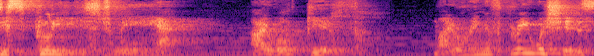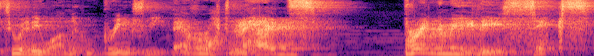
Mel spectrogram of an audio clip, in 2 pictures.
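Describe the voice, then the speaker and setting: Booming and medium in pitch, a man puts on a character voice with very wide pitch swings, with a clear echo and faint music in the background. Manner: menacing, commanding.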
